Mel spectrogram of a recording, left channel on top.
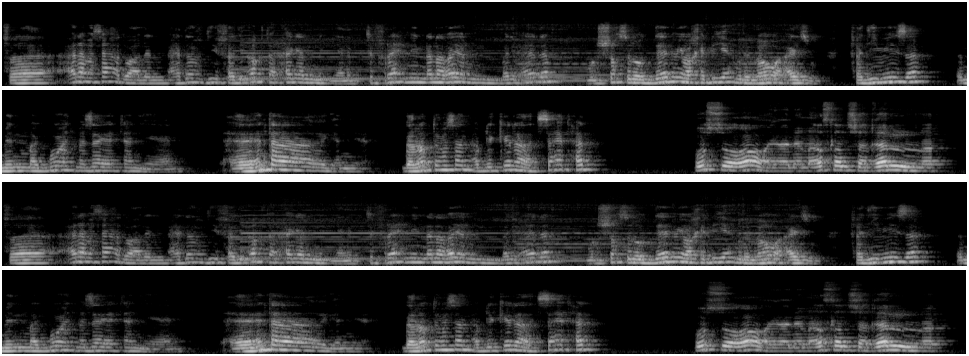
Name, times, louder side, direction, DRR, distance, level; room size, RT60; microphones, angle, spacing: voice 1, 0.0-5.5 5.8-8.1 8.5-9.2 9.5-11.4 11.8-13.3 13.7-15.5, equal, 30° left, 0 dB, 2.3 m, -25 dB
sound 1, 2.2-8.0, equal, 15° right, 3.1 m, -40 dB
voice 2, 16.6-18.9, left 1 dB, 70° left, -3 dB, 1.7 m, -21 dB
11.5 x 5.7 x 7.5 m, 0.37 s
head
